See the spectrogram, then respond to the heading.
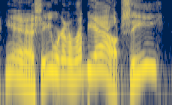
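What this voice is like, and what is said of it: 1920s gangster accent. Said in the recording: “I don't think you were roaring in the 20s ... Bugsy ... right in the wheelhouse there of your accent”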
